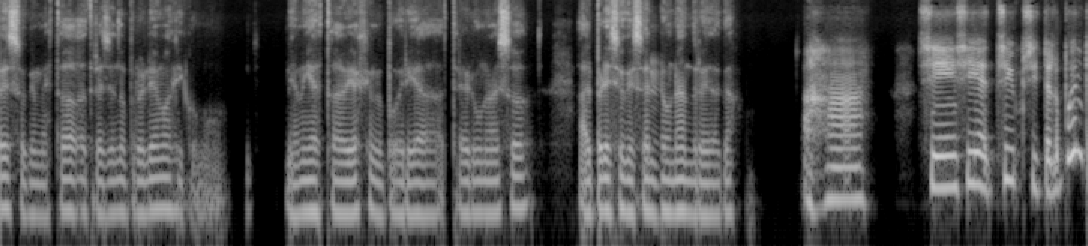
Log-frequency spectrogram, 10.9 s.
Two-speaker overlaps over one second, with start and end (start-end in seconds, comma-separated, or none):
none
